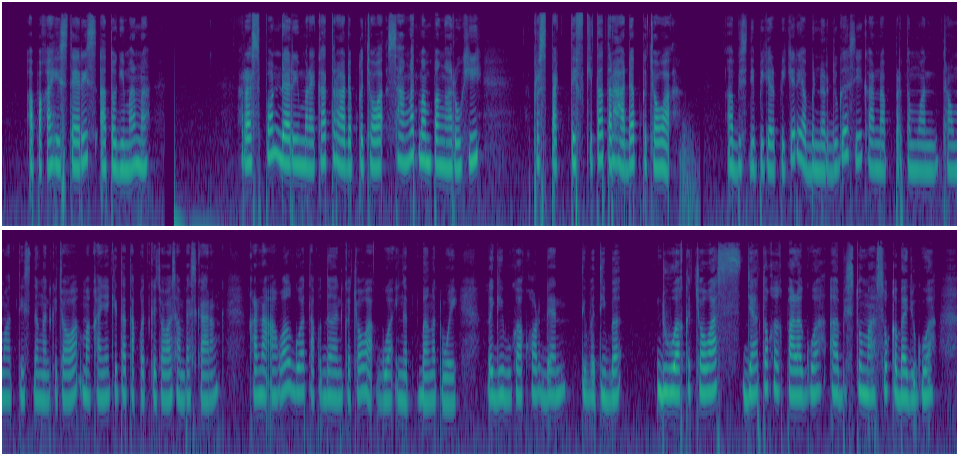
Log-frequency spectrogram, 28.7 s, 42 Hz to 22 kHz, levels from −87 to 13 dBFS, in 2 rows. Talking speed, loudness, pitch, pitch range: 120 wpm, -35 LUFS, 220 Hz, 205-235 Hz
